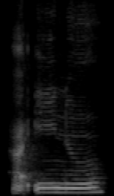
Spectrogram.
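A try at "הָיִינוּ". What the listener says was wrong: But you should pronounce the yud. I don't, you sort of did. It's ha'inu. Ha'inu. The yud is pronounced as a vowel because there's okay. Two, there's a vowel underneath it. No, it's a consonant.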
